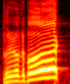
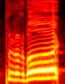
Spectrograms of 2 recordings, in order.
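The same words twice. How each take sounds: First: Loud booming radio call; announcer home run call. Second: Big booming announcer call; announcer home run call. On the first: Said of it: "He says like this". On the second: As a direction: belt it out like a radio play-by-play man. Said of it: "one of my favorite guys doing baseball is". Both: Retold or imitated.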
